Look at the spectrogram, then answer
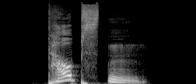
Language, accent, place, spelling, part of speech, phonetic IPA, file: German, Germany, Berlin, taubsten, adjective, [ˈtaʊ̯pstn̩], De-taubsten.ogg
- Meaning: 1. superlative degree of taub 2. inflection of taub: strong genitive masculine/neuter singular superlative degree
